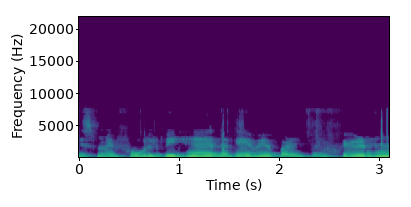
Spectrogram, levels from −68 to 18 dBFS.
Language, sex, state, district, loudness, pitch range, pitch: Hindi, female, Odisha, Sambalpur, -14 LUFS, 185-210 Hz, 200 Hz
